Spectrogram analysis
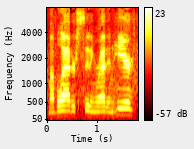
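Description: A man in his thirties talks through hiking gear in a friendly, practical way, standing by a river in a mountain valley. The camera sits a few steps off, and clear outdoor noise runs behind his voice. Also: mid-range voice, normal speed, a bit bright, rough recording. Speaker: vlogger. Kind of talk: casual outdoor gear rundown. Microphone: camera a few steps away.

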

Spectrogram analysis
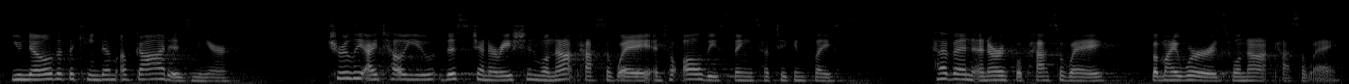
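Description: A woman's voice: mid-range voice, fairly bright tone. Lady doing a scripture reading at church, medium voice, big echoey hall. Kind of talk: gospel reading in a church service. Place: large church sanctuary. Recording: long church reverb.

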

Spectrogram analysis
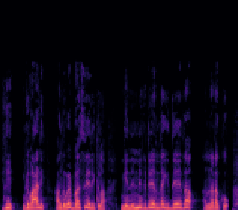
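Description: A woman's voice: high-pitched, fairly even intonation, racing, no room sound, clean studio sound, close to an everyday voice. A woman voicing a bossy, stubborn village mother-in-law who scolds and commands in a cartoon.

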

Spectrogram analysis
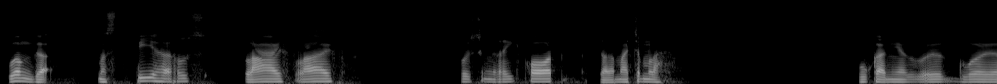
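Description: A man with a Jakarta Indonesian accent gives a casual tutorial at a slow pace. He has a speech quirk that softens his r's, so they never roll. The recording is dull and lo-fi, with a dry, close sound. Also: mid-range voice, no room sound. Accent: Indonesian, Jakarta colloquial. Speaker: tutorial presenter. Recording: dull, lo-fi microphone.

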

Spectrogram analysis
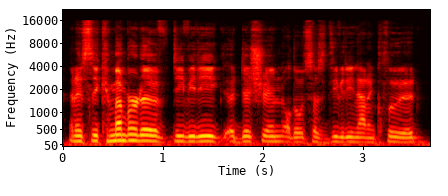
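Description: Speaking fast in a steady, slightly high voice, a man in his thirties tours his toy collection in chatty detail. The setting is an indoor basement full of toys, recorded on a phone camera held at arm's length.

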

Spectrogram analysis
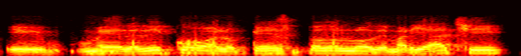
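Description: A young Peruvian man, a guest singer, answers interview questions politely and hesitantly over a webcam from a small room at home. He has a mid-range voice, a Peruvian Spanish accent, and speaks a little slowly. The video-call audio sounds dull and dry.

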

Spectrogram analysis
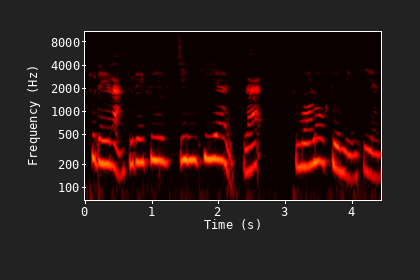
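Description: A middle-aged woman teaching young children, reading out words for a listening test and then patiently going over the answers. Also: medium pitch. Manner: slow, patient, repeats each word twice, stretches out sounds; coaxing and motherly toward the children.

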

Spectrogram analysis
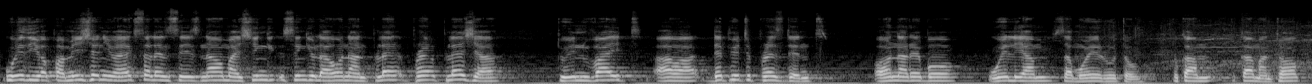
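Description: A middle-aged man introducing a speaker at an outdoor stadium microphone. His voice is mellow and slightly high for a man. He talks deferentially and trips over his words now and then. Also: fairly even intonation, normal speed. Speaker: master of ceremonies. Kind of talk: ceremonial introduction. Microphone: podium microphone on a stand.

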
